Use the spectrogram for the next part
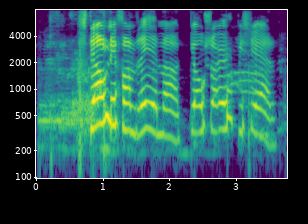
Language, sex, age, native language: Icelandic, male, 13, Icelandic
